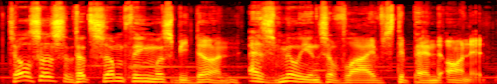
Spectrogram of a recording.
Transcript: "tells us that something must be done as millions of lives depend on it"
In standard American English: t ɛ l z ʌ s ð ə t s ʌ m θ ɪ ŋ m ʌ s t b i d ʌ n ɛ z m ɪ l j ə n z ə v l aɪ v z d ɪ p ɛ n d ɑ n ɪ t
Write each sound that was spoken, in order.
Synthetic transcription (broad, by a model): t ɛ l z ʌ s ð ə t s ʌ m θ ɪ ŋ m ʌ s t b i d ʌ n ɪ z m ɪ l j ə n z ə v l aɪ v z d ɪ p ɛ n d n ɪ t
